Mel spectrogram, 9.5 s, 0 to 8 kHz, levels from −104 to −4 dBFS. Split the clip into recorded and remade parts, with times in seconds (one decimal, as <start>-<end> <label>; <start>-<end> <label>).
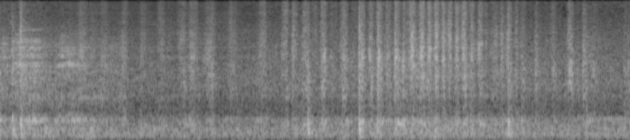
0.0-1.0 recorded; 1.0-4.0 remade; 4.0-9.5 recorded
